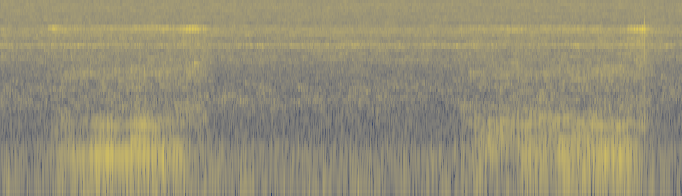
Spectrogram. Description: Sleeping tabby sawing logs. Louder snore than his owner!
